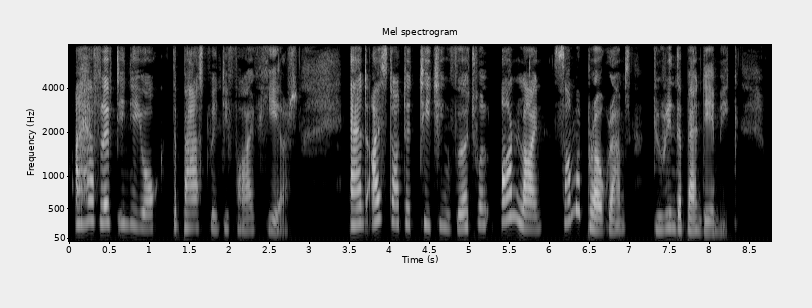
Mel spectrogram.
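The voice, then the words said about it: South African and New York accent. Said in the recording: “In case you're wondering about my accent, I'm a New Yorker, but originally from South Africa.”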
